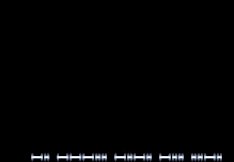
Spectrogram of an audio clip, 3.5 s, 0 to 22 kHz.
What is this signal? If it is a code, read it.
Morse code, heard as a keyed tone, about 33 wpm, 700 Hz. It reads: N8CDF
